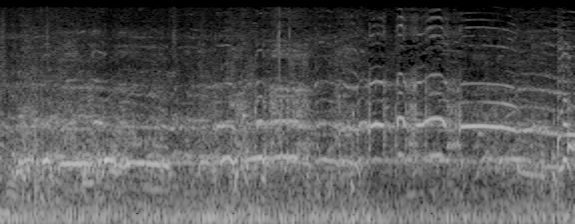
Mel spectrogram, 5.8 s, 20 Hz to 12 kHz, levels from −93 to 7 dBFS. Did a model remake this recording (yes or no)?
no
